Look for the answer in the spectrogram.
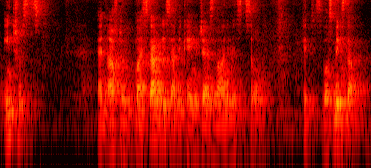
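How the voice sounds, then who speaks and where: A man from Germany speaks in a low voice, calm and unhurried, with pauses and fillers as he introduces his music. He sounds set back from the microphone in a very echoey room, with a faint hiss underneath. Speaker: composer. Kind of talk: reflective spoken introduction. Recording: echoey room, distant mic, faint noise.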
